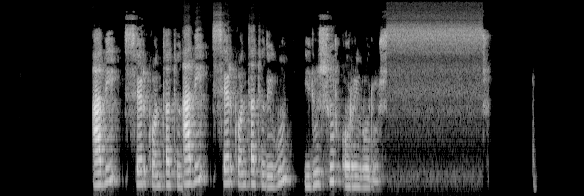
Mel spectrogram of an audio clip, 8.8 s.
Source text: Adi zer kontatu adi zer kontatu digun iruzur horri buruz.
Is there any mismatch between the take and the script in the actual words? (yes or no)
no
